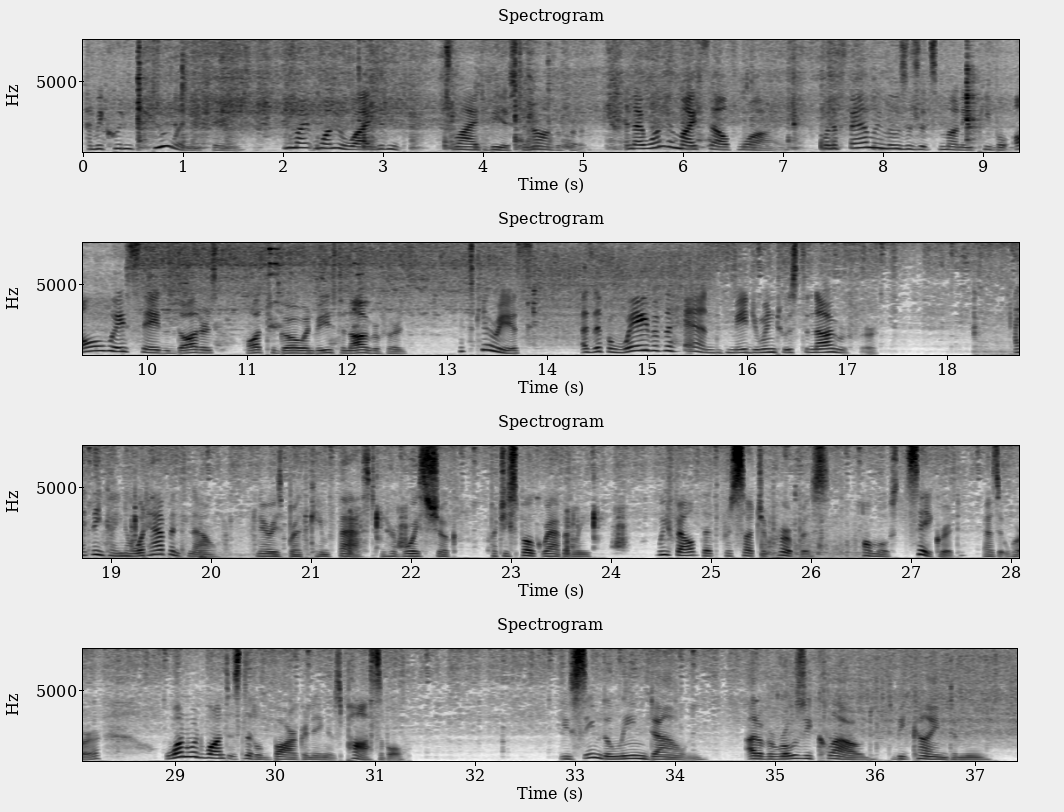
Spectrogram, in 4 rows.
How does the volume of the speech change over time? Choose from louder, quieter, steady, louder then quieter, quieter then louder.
steady.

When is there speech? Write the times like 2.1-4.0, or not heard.
0.0-17.3, 18.6-23.9, 24.4-31.3, 32.9-37.1.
